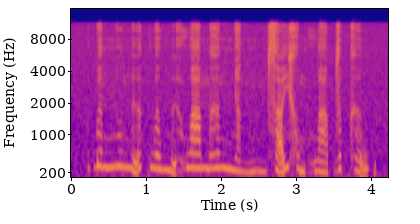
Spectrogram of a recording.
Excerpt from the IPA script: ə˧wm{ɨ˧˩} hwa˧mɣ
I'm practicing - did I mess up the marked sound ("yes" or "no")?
yes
